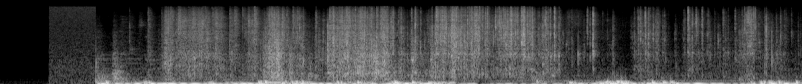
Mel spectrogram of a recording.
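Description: Loud, irregular rustling and crinkling close to the phone's microphone, with uneven low thumps, starting about a second in.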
